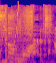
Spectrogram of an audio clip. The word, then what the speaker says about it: Wort: This is The Wort on Govs Radio. – It is The Wort, not wart, not fort, not short, The Wort.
